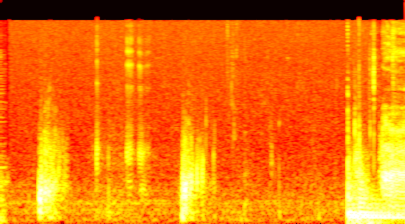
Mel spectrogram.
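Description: Two short gulps as a shot of soju is swallowed, then about three and a half seconds in a loud burst of music-like sound effect starts suddenly.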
